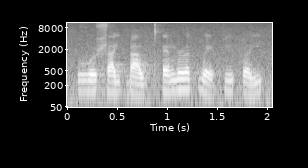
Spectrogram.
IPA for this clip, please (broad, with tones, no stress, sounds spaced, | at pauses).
ɣ u˧˥ ʂ a˧ j ɓ a˨˩ w t̪ʰ ɛ˧˥ m ɹ ə˦˥ k̚ w e˨˩˨ k i˧˥ f ə˨˩˦ j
